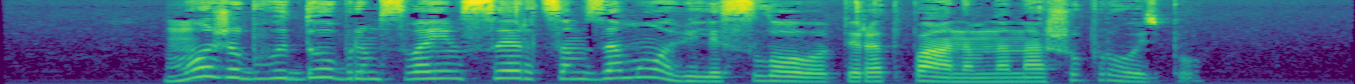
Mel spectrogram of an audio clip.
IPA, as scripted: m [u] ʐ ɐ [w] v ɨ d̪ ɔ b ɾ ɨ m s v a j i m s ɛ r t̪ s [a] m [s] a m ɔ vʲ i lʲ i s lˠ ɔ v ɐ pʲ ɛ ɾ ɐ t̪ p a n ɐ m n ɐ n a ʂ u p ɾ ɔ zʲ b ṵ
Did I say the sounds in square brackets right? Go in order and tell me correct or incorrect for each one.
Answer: incorrect, incorrect, incorrect, incorrect

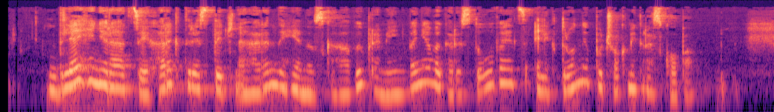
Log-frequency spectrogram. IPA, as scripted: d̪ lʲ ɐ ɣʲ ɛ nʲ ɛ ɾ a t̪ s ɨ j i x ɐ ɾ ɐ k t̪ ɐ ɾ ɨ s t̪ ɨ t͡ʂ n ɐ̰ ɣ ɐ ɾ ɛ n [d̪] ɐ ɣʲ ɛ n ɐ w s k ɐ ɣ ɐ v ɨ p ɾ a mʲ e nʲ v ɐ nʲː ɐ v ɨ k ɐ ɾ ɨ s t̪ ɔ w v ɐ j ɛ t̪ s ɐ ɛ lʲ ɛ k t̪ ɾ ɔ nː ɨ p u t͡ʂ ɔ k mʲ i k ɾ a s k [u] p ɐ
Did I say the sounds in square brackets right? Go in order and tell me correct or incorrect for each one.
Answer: correct, incorrect

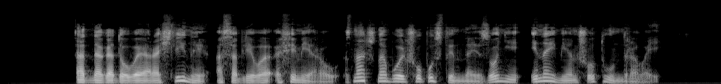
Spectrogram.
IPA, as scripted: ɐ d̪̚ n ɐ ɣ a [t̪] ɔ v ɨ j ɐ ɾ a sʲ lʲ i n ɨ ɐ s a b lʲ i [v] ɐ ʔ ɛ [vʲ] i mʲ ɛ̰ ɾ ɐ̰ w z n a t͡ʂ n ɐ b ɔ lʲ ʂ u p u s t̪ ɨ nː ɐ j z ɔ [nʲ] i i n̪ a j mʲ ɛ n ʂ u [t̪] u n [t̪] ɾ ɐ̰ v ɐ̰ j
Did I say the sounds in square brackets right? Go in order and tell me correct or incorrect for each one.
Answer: incorrect, correct, incorrect, correct, correct, incorrect

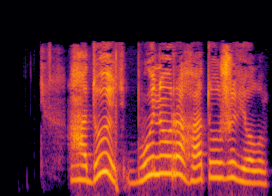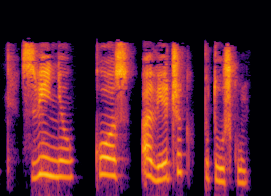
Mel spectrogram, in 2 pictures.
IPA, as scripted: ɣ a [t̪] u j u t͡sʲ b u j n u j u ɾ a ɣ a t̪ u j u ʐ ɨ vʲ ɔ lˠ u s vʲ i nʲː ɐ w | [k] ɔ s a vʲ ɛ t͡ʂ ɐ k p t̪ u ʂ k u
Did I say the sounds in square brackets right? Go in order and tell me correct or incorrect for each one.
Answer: incorrect, correct

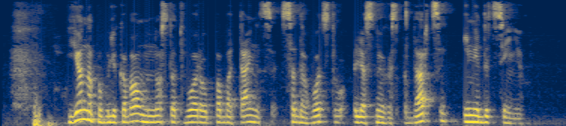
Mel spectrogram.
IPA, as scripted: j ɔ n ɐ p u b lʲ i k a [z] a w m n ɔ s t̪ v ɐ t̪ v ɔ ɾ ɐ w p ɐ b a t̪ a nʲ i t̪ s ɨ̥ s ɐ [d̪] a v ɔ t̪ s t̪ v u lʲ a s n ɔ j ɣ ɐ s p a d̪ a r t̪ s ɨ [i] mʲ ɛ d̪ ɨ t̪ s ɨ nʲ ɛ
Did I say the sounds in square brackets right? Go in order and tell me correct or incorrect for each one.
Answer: incorrect, correct, correct

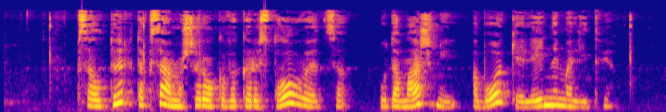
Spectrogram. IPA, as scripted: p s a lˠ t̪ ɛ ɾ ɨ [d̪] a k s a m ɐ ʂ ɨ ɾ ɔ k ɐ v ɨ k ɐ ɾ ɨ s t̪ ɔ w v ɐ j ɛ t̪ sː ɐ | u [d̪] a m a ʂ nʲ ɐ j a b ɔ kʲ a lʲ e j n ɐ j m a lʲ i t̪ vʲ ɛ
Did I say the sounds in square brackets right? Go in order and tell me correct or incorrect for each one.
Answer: incorrect, correct

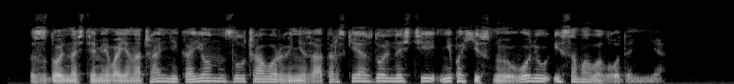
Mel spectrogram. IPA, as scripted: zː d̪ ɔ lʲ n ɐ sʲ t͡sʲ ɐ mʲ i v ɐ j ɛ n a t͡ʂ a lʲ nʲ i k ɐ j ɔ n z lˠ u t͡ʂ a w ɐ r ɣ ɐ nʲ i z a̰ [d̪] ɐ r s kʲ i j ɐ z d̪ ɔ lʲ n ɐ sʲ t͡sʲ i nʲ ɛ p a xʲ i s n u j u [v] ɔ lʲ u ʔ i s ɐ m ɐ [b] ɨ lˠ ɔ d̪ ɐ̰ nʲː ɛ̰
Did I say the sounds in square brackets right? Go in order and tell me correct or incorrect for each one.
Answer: incorrect, correct, incorrect

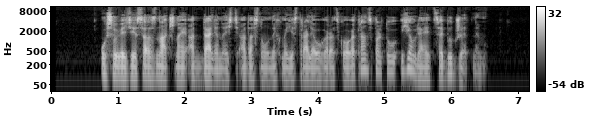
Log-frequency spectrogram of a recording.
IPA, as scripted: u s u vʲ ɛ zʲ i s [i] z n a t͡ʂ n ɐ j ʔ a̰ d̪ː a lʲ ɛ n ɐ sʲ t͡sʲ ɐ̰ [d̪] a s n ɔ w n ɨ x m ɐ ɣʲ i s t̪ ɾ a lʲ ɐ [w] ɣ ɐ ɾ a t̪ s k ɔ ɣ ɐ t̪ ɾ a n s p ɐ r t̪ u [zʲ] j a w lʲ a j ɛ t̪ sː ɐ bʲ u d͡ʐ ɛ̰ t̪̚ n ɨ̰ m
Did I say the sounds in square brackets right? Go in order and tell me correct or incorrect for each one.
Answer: incorrect, correct, correct, correct

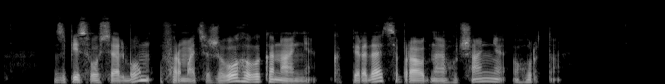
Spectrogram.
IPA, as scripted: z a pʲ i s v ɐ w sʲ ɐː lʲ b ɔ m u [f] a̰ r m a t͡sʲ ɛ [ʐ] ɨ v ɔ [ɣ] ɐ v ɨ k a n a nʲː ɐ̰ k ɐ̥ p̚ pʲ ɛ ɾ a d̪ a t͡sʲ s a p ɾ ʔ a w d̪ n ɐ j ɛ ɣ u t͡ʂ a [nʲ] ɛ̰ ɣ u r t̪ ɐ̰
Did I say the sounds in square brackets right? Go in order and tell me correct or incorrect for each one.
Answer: correct, correct, correct, incorrect

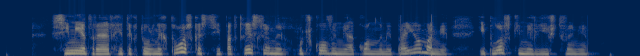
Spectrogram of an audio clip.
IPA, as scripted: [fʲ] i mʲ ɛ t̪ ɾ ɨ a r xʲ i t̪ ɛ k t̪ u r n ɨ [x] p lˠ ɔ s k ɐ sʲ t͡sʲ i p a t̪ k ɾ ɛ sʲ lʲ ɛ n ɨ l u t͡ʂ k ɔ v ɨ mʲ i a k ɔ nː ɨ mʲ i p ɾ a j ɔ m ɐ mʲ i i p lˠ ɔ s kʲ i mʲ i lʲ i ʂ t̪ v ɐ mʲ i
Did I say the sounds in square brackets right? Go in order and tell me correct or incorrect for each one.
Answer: incorrect, correct

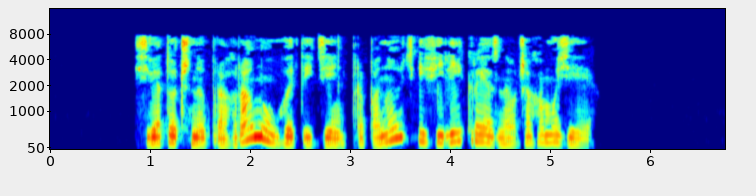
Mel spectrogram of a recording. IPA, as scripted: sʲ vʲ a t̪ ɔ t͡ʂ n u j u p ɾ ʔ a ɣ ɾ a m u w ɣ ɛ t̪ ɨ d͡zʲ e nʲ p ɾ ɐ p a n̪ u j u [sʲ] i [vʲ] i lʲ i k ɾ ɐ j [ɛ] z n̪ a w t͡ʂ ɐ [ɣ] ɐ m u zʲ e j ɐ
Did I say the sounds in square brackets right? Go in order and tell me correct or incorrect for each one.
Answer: incorrect, incorrect, incorrect, correct

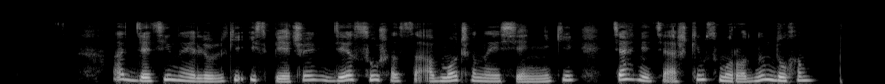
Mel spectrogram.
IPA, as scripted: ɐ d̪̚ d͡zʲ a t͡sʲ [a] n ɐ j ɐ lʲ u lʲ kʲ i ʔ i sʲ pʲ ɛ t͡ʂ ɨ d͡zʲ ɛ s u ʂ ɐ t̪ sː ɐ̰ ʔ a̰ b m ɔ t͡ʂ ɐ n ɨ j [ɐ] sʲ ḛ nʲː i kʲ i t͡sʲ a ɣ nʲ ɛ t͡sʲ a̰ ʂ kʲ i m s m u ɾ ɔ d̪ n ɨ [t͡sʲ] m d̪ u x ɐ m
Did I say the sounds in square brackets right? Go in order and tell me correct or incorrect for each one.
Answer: incorrect, correct, incorrect

